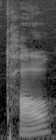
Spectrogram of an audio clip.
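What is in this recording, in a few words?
"tao", pinyin voice, second tone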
